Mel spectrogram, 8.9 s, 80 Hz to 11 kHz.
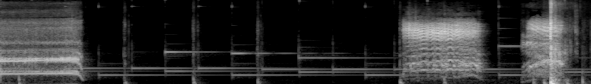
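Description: In the modded Minecraft pack StoneBlock 4, a goat bleats three times: a long bleat, then two more after a pause. Soft chiming tones play in between, and there is no talk.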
